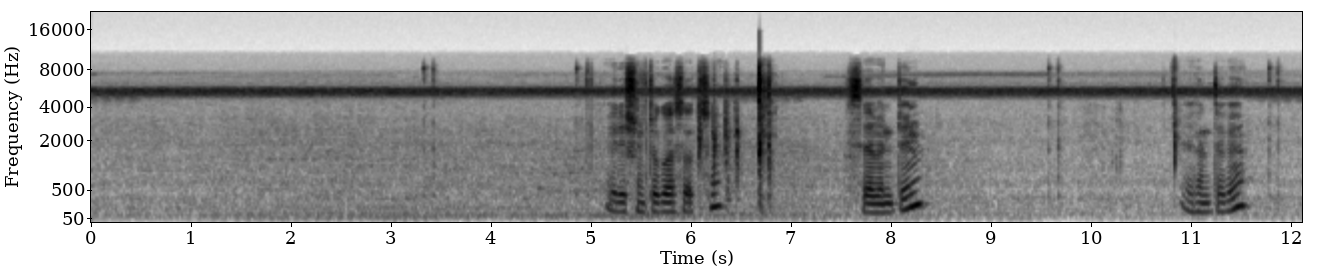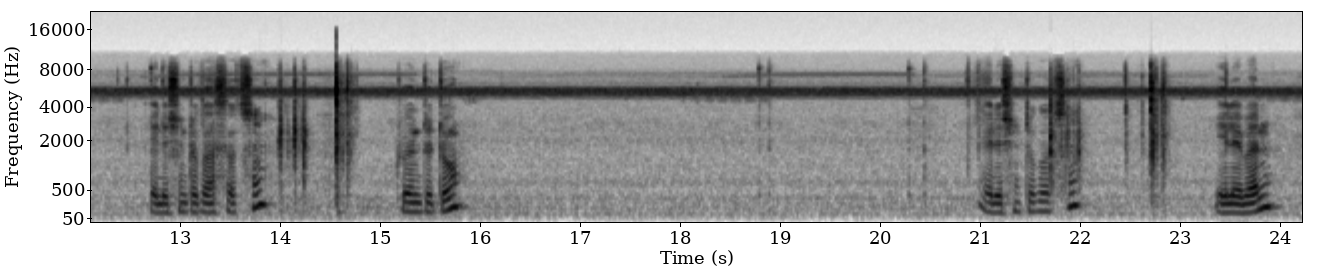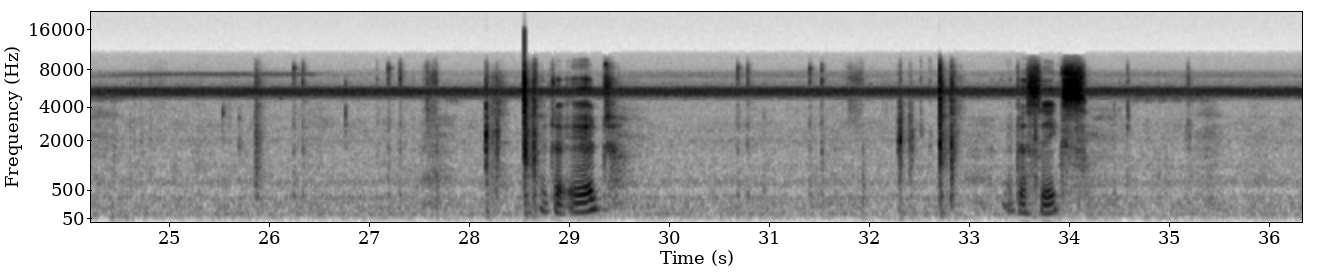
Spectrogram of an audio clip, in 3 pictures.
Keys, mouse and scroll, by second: 6.1 typing, 6.7 Return, 14.0 typing, 14.6 Return, 21.7 typing, 22.7 Return, 24.6 scroll down 1, 28.1 8, 28.5 Return, 32.3 6, 32.7 Return.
